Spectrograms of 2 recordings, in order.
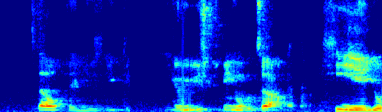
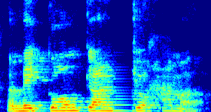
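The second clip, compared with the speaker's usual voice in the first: higher, formal blessing; a voice in reply; 9 semitones higher, 4 dB louder than usual. Acted. Hidden voice returning the blessing, higher. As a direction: answer the blessing from behind. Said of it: "the voice says".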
